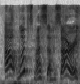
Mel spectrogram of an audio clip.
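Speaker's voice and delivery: high, hurried oops; stumbling, high-pitched sorry; flustered apology. Acted. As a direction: back out apologising, embarrassed. Skinny apologises for barging in.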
